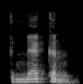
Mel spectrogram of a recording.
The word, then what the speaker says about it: knacken: In the same way, we have another German word, knacken. Knacken means crack. And the third word is knoten. Knoten is knot. So in these three words, we pronounce K and N both.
